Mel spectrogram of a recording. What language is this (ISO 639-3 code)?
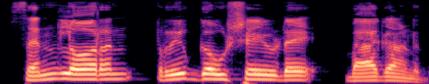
mal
